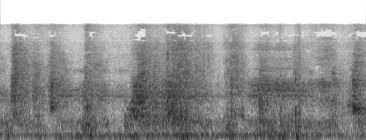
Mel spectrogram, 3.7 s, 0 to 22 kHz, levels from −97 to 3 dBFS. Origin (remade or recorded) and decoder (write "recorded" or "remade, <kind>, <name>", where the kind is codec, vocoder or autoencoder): recorded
